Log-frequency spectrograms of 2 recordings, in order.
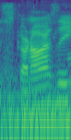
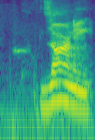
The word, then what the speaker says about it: Zarni: You said Skarnarzi? Is that how you say it? Zarni. Zarni. That S Zarni. is silent.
